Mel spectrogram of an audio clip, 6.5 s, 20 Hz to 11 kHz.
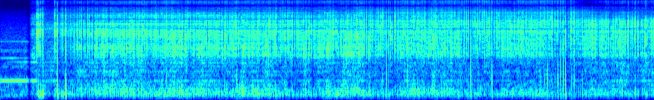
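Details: Arccaptain MIG 250 welding about 3/16 material at 23 volts, up from the chart-recommended 21: steady even crackle and hiss of a short-circuit arc with no popping or spatter bursts; smooth, normal MIG weld.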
